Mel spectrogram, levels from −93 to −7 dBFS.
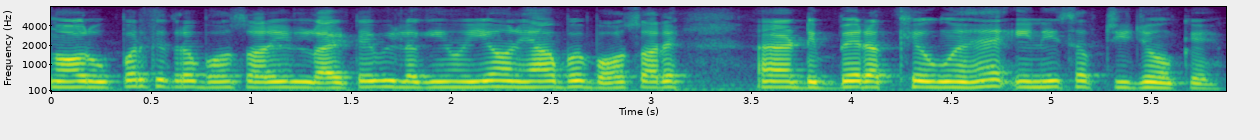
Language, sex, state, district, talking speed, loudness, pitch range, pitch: Hindi, female, Odisha, Nuapada, 255 wpm, -15 LUFS, 195-205 Hz, 200 Hz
